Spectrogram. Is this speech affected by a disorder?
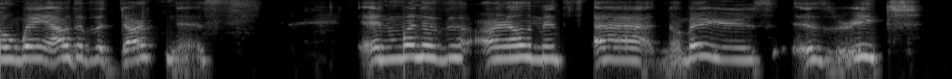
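Yes: cerebral palsy.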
